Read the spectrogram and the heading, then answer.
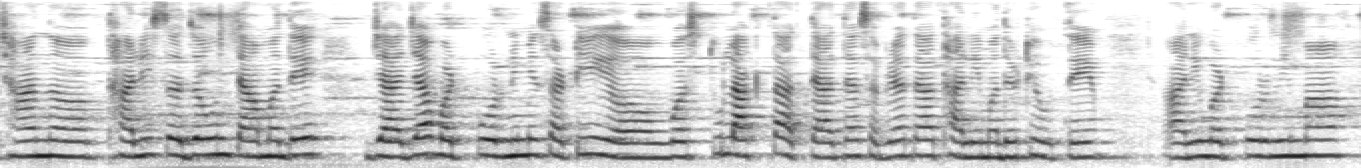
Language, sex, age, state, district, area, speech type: Marathi, female, 18-30, Maharashtra, Thane, urban, spontaneous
